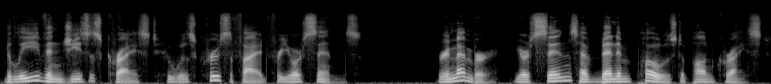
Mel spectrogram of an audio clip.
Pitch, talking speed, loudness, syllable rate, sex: 115 Hz, 140 wpm, -21 LUFS, 4.2 syllables/s, male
